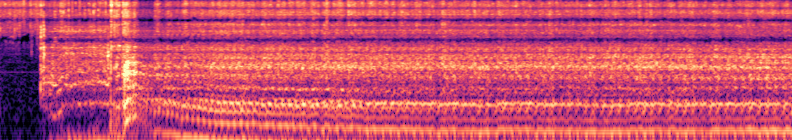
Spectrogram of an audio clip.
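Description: Motor catches after a brief crank, then settles into a steady, even idle with a smooth low hum; sounds healthy.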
